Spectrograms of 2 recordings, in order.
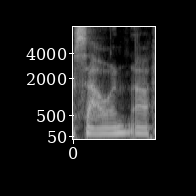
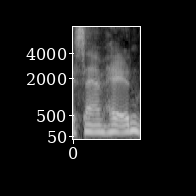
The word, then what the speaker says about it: Samhain: We do have a get together with all of our students for Samhain. By the way, you pronounce it correctly, so I'm impressed. I'm impressed. A lot of people say Sam Hayden, but not Samhain.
